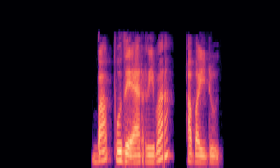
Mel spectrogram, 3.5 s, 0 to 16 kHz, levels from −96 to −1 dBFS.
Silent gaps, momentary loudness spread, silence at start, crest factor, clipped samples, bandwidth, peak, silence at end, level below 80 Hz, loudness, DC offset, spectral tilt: 2.18-2.31 s; 7 LU; 1.15 s; 20 dB; under 0.1%; 7.6 kHz; -2 dBFS; 0.8 s; -60 dBFS; -18 LUFS; under 0.1%; -5 dB/octave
